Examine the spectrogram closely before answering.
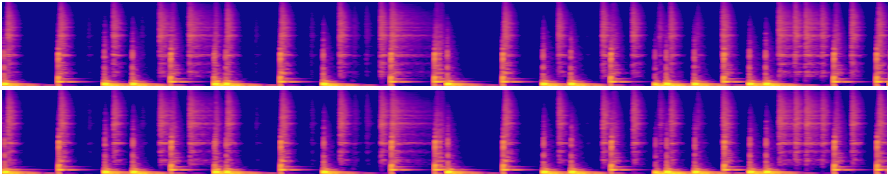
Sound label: Upbeat Just Drums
